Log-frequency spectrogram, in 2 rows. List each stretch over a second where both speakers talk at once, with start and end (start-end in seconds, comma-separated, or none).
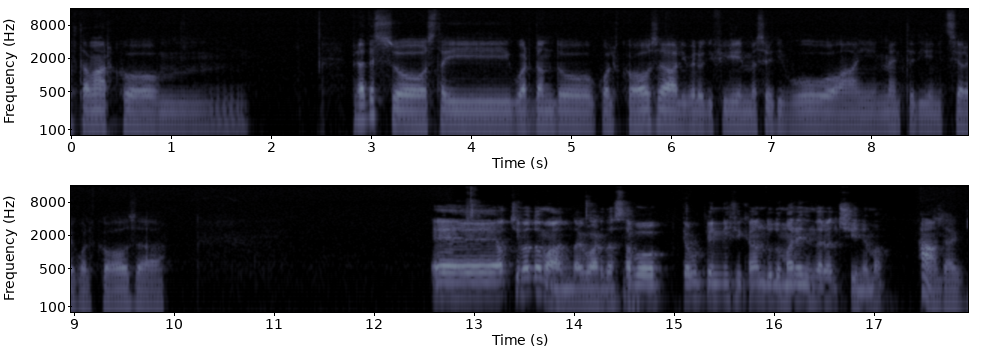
none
